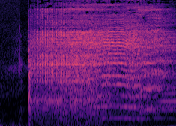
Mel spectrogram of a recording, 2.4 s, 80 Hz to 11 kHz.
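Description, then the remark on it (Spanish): A sharp metallic clack as about fifteen bolts are drawn back, then a long, loud grinding creak as a heavy door swings open, steady for about two seconds, with no one speaking. “Y luego descorre unos 15 cerrojos y abre la puerta.”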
